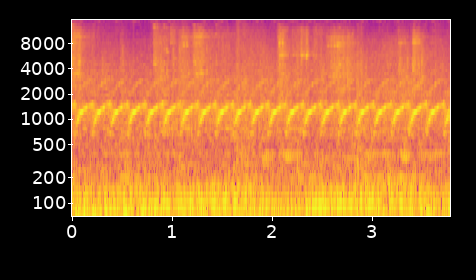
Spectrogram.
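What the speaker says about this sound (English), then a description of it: "A fucking car alarm." A car alarm in Project Zomboid whoops in a fast, regular repeating cycle, loud and unbroken over a low rumbling game background.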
